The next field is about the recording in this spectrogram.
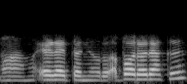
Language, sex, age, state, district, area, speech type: Malayalam, female, 30-45, Kerala, Kasaragod, rural, conversation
